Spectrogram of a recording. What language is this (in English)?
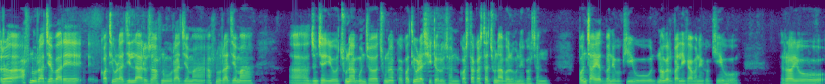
Nepali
